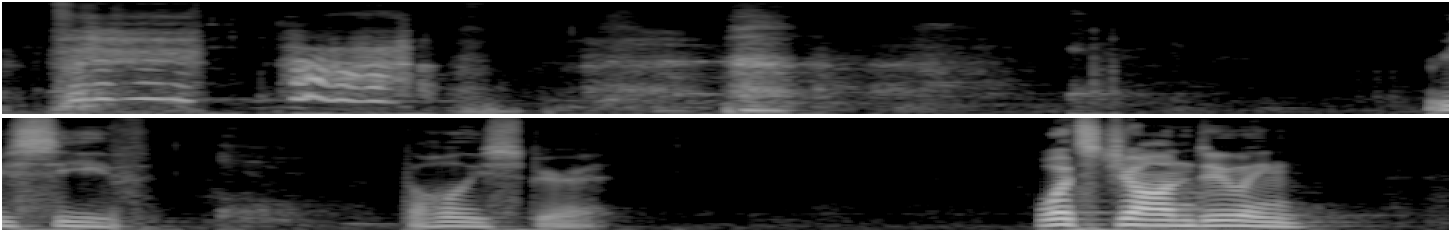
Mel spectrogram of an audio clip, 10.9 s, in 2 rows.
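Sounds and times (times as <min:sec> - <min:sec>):
congregation at a church sermon breathing out together on cue: 0:00.2 - 0:04.0
speech: 0:05.4 - 0:06.0, 0:06.9 - 0:07.8, 0:09.3 - 0:10.4.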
